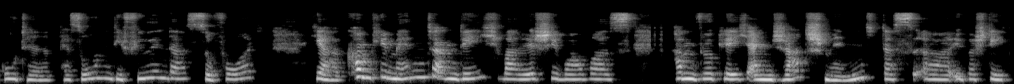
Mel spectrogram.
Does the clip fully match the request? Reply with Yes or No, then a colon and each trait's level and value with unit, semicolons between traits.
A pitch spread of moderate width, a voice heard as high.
Yes: average, 3.2 semitones; high, 245 Hz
